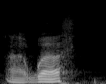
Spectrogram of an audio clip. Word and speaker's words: worth: phonetic script like this which rhymes with the word birth ok so let's look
